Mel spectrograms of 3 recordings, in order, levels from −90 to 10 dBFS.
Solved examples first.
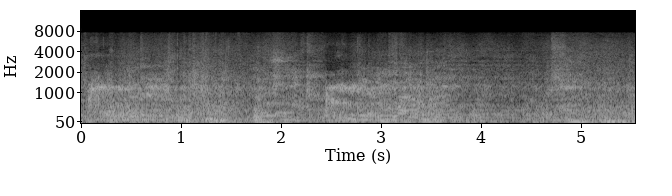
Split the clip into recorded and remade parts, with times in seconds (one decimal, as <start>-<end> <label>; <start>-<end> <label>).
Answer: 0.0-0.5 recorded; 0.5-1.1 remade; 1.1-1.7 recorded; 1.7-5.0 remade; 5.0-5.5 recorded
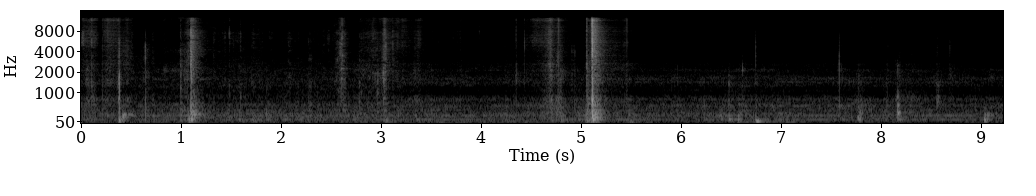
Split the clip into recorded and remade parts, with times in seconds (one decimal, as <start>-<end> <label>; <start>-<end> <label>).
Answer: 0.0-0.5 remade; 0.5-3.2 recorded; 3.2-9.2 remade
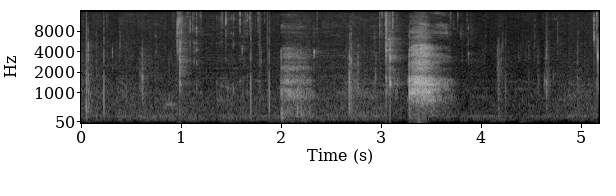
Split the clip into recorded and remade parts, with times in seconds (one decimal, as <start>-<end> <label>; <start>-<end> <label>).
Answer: 0.0-5.2 recorded

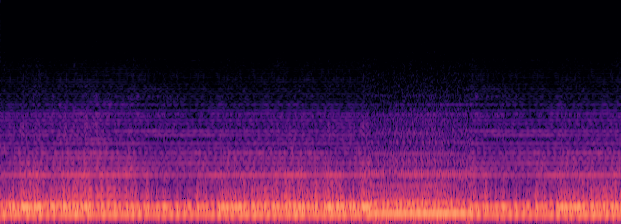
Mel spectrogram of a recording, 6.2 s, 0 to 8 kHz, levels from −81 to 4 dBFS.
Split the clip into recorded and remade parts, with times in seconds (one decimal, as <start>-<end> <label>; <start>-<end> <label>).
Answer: 0.0-3.7 remade; 3.7-4.7 recorded; 4.7-6.2 remade

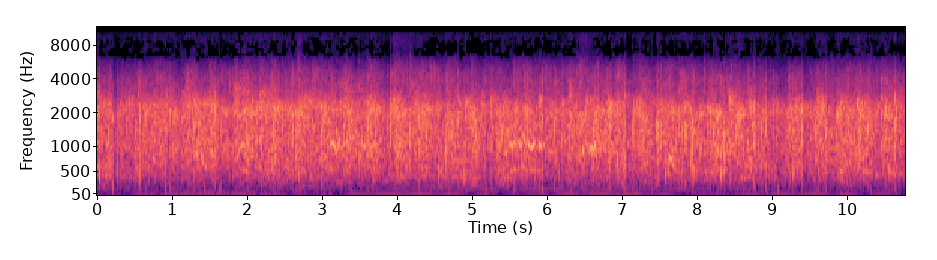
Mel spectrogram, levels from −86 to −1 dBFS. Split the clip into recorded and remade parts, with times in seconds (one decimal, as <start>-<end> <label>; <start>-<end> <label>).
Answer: 0.0-0.8 recorded; 0.8-2.4 remade; 2.4-7.8 recorded; 7.8-8.4 remade; 8.4-10.8 recorded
